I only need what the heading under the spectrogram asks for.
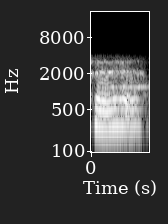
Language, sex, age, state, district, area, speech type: Bengali, female, 18-30, West Bengal, Bankura, urban, conversation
